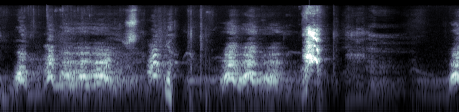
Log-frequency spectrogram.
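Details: Kangal shepherd dog puppies: irregular bursts of short, hoarse barks and yelps, some loud and sharp, separated by brief pauses, with a low steady background hum.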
